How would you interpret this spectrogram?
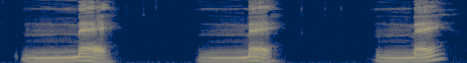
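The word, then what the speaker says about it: mes: aspect of it then remember that this a s here combined will give you the sound e okay so you'll pronounce it like me me okay the so logical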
